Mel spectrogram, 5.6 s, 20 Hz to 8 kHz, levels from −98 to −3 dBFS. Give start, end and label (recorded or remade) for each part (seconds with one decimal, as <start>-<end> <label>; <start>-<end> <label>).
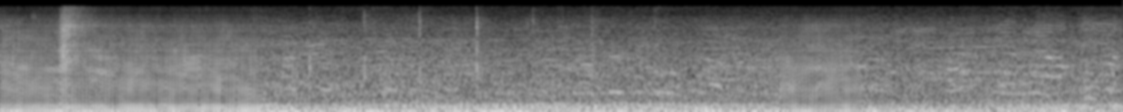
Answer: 0.0-1.3 remade; 1.3-3.9 recorded; 3.9-4.3 remade; 4.3-5.6 recorded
